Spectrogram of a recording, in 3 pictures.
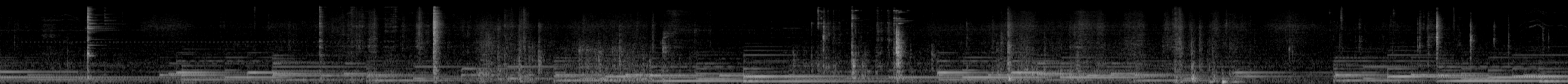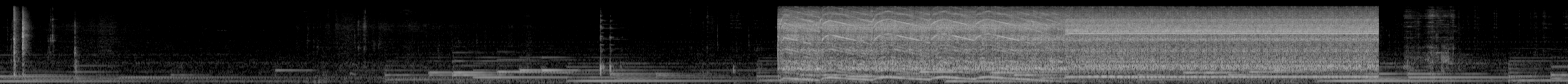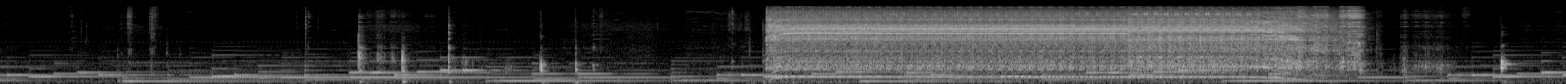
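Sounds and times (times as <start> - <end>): cordless drill whining against metal: 23.5 - 29.5, 39.0 - 45.1.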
